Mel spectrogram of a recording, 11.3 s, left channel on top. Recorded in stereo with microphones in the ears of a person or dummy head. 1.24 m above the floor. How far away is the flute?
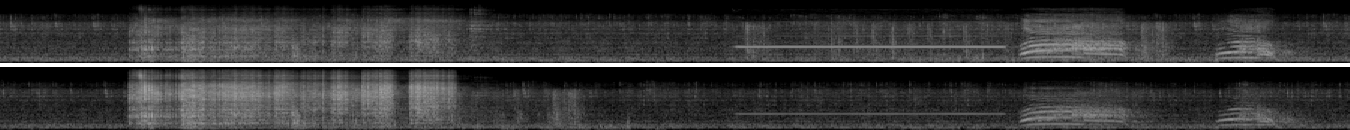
About 0.7 m.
